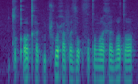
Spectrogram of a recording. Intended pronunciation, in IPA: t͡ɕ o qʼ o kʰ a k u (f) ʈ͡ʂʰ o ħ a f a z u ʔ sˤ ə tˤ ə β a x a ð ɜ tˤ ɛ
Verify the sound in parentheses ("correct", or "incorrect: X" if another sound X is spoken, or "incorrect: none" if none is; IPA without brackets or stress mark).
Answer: incorrect: none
